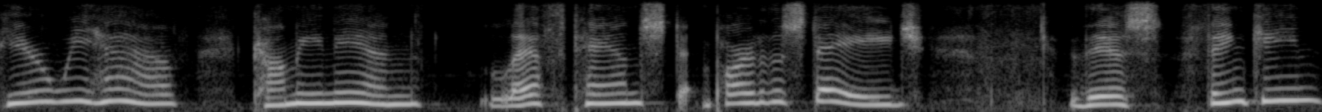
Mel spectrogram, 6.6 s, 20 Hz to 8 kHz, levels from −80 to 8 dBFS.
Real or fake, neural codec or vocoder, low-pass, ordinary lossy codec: real; none; 7.2 kHz; Opus, 16 kbps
